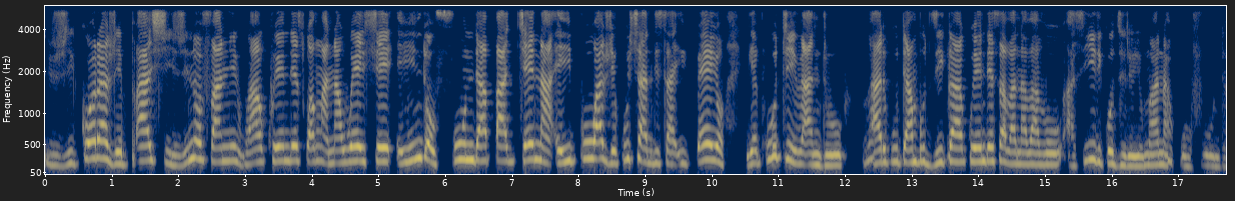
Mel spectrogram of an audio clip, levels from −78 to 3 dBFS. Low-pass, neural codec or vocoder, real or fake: 5.4 kHz; none; real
